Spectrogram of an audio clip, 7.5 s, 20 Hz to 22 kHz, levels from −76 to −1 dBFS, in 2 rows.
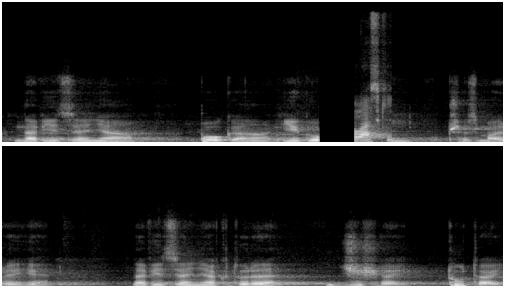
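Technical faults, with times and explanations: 2.37–2.65 s, playback stall: The sound cuts out mid-flow and goes silent for about 0.27 s. The player likely ran short of data or had its output thread blocked. Nothing reaches the output until it recovers, so the gap is abrupt.
2.65–2.92 s, catch-up at higher speed: The sound resumes at twice normal speed, pitched up by nearly an octave. The player resamples its backlog to recover the lost time. Speed and pitch rise together, then drop back to normal once the gap is made up.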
